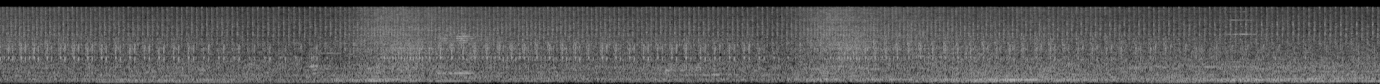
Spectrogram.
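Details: Toyota Wigo engine: uneven knock at roughly four beats a second under a hissy idle; engine knocking, cause not yet pinned down.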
